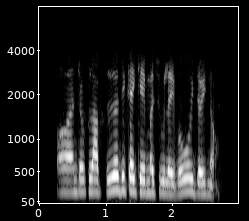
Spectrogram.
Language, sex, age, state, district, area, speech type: Manipuri, female, 45-60, Manipur, Imphal East, rural, conversation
